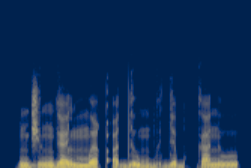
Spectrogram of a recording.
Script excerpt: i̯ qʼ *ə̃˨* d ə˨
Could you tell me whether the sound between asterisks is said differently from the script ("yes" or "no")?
yes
